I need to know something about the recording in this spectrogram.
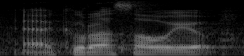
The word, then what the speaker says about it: Curaçao: ക്യുറാസോ എന്നല്ല മറ്റു പല രീതിയിലുള്ള ഉച്ചാരണങ്ങൾ വരുന്നുണ്ട് മലയാളത്തിൽ. ക്യുറാസോവ എന്ന് നമുക്ക് പറയാം. അക്കിര കുറസോവയല്ല, ക്യുറാസോ എന്നാണ് നമ്മൾ അതിൻ്റെ ശബ്ദം ഗൂഗിളിൽ അടിച്ചു നോക്കുമ്പം കാണുന്നത്.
